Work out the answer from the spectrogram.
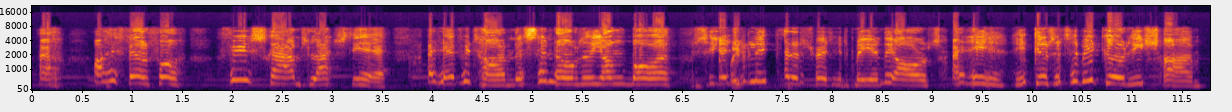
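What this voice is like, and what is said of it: Heavy, hard-to-understand English accent. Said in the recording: “someone with a very hard-to-understand English accent”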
